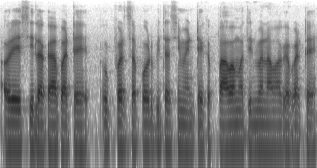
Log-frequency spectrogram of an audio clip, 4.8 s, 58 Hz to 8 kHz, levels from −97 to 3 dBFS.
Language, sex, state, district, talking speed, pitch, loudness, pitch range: Bhojpuri, male, Uttar Pradesh, Gorakhpur, 190 wpm, 105 Hz, -20 LUFS, 105-110 Hz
